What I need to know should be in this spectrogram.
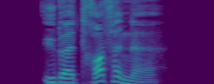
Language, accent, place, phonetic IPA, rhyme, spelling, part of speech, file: German, Germany, Berlin, [yːbɐˈtʁɔfənə], -ɔfənə, übertroffene, adjective, De-übertroffene.ogg
- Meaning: inflection of übertroffen: 1. strong/mixed nominative/accusative feminine singular 2. strong nominative/accusative plural 3. weak nominative all-gender singular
